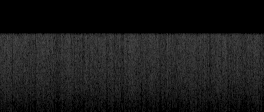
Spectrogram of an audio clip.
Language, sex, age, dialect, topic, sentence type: Chhattisgarhi, female, 36-40, Central, agriculture, question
